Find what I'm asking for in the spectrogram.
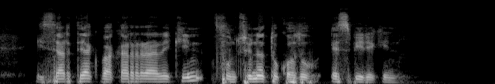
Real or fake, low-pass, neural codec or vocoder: real; 14.4 kHz; none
